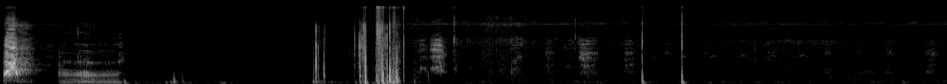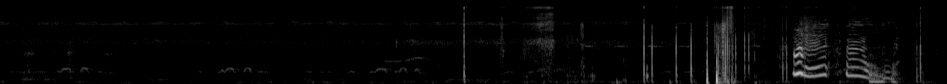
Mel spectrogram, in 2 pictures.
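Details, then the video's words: Indian Spitz barking in sharp, scattered bursts: a couple of loud barks near the start, isolated yaps through the middle over a steady high hum, then a rapid cluster of barks and a whiny rising call near the end. "Indian Spitz barking"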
